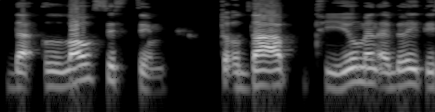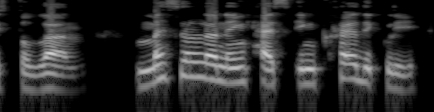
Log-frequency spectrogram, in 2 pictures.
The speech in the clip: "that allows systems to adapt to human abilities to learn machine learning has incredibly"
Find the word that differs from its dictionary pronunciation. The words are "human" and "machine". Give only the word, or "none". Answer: machine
